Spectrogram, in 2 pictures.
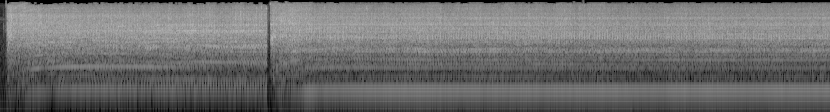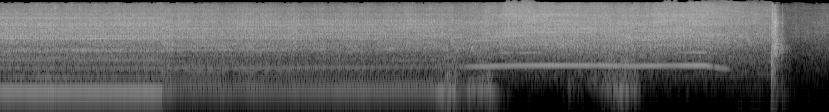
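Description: A power saw cuts through two panels in one long steady pass, its motor whining loudly with a droning hum beneath, a brief pitch change near the start and again before it winds down and stops.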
